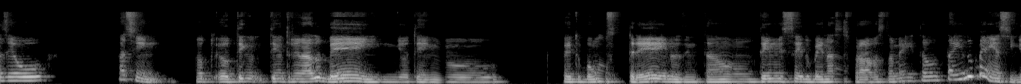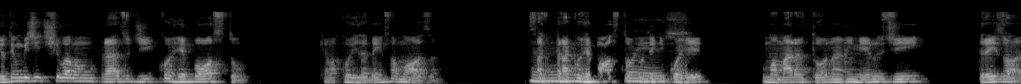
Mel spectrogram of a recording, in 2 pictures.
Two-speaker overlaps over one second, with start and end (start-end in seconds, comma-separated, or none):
15.5-17.2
